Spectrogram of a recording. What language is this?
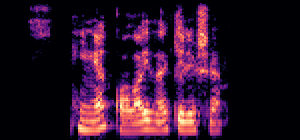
Bashkir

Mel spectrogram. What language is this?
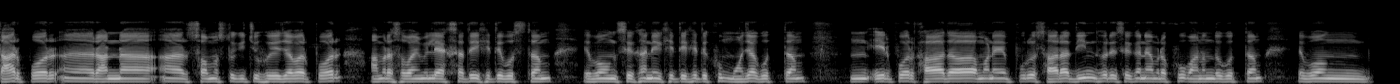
Bangla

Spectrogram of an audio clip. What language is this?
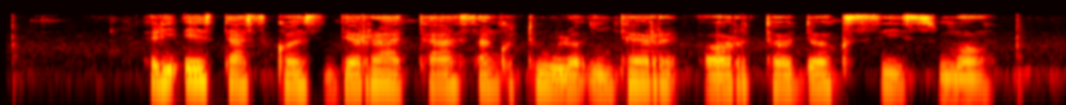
Esperanto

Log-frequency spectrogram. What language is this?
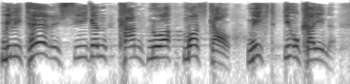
German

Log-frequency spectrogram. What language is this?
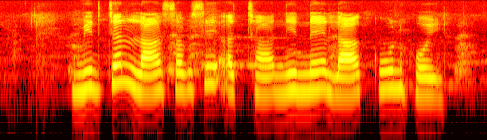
Magahi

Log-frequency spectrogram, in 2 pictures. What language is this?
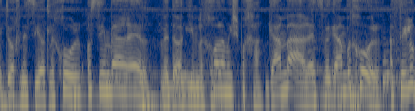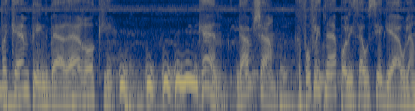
Hebrew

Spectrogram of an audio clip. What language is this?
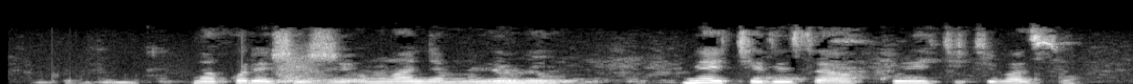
Kinyarwanda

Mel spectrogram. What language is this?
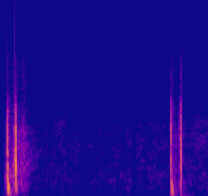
Bangla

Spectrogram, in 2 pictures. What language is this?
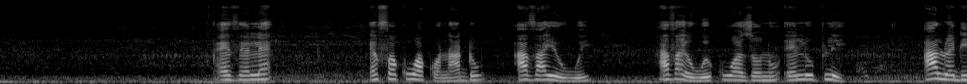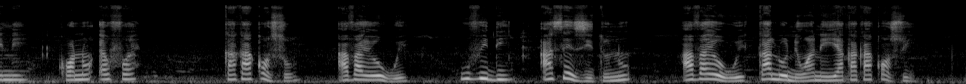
Ikposo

